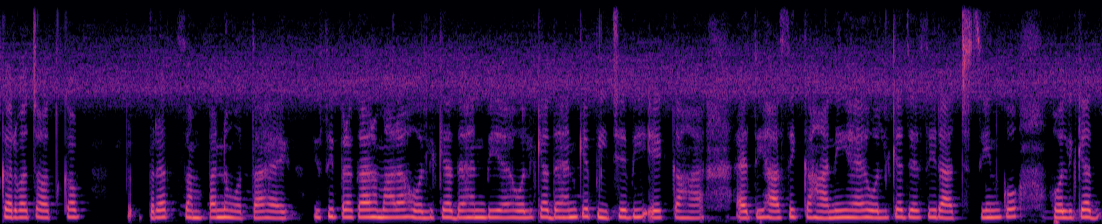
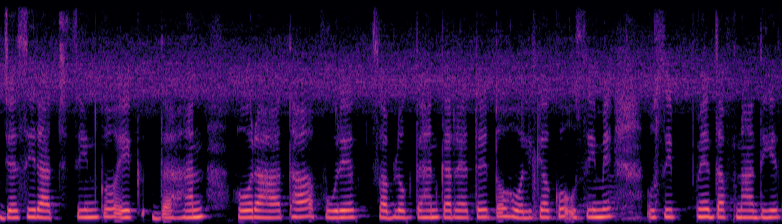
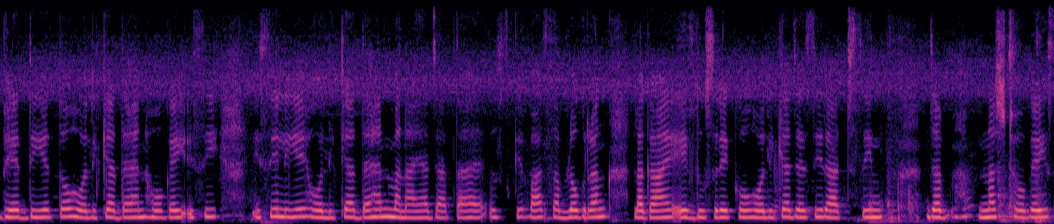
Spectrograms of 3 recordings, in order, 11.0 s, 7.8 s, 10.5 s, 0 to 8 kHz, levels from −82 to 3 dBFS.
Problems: none marked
